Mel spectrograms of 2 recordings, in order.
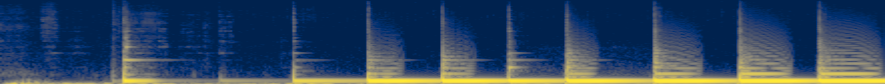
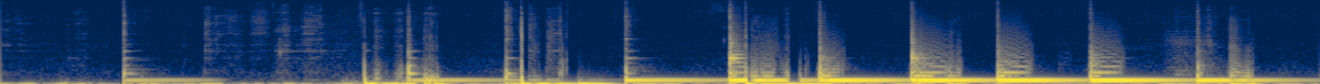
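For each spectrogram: First: African ebony board tap tone. Second: Torrefied purpleheart fretboard blank with a good tap tone.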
